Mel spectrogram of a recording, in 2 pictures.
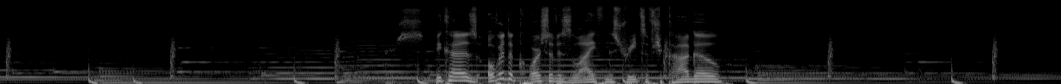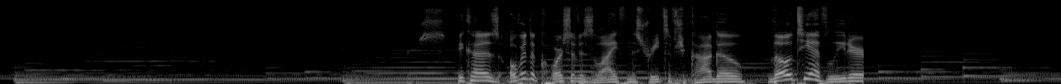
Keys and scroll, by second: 1.6 ctrl+s, 9.1 p, 18.8 space.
